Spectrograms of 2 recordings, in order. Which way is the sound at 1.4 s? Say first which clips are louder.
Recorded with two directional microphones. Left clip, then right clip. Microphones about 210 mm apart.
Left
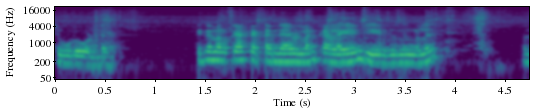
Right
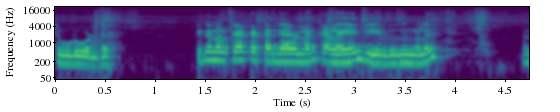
Right 4 dB; 45° right (ahead or behind).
